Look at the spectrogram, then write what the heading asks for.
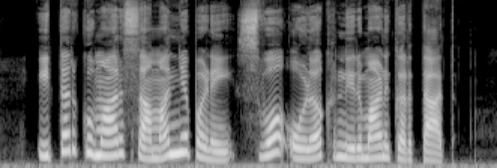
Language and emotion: Marathi, neutral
